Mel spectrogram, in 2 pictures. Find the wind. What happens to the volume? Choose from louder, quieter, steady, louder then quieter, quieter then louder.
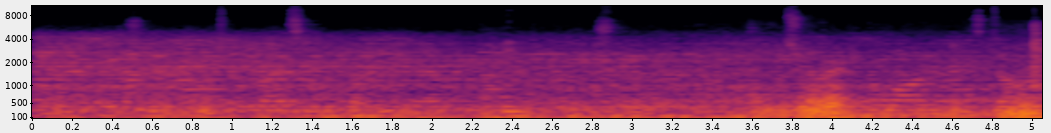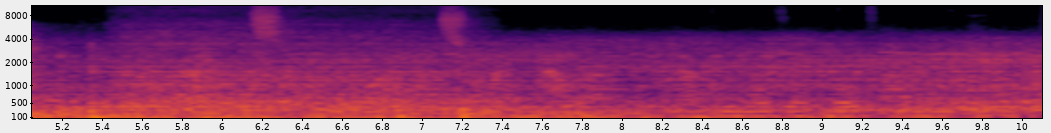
louder then quieter.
